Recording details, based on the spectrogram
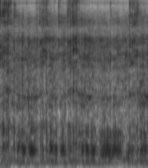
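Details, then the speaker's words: Customer's small two-stroke grass cutter that sat long and wouldn't start, fixed by removing the stuck carburetor float needle that blocked fuel: steady buzzing with regular warble, no surging or cutting out; running cleanly after repair. "เครื่องนี้ถือว่าสตาร์ทง่ายเลยนะครับสตาร์ททีเดียวนะครับสะทาทีเดียวก็ติดแล้วนะครับ"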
